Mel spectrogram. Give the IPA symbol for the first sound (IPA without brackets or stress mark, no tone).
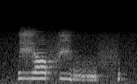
ʑ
